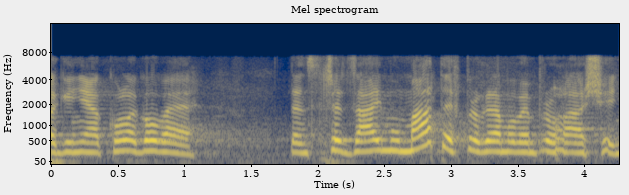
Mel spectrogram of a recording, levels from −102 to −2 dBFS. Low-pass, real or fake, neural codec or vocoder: 7.2 kHz; real; none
